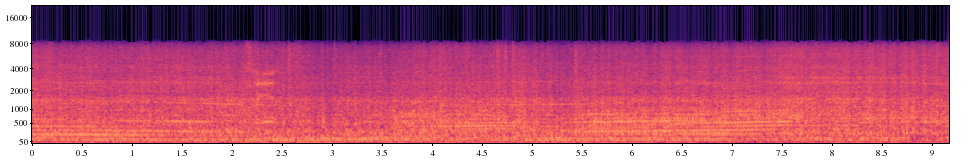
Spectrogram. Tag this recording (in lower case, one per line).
vehicle
car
